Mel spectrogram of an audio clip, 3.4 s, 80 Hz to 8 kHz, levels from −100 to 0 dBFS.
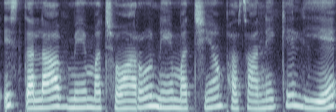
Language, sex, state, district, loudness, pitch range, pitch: Hindi, female, Chhattisgarh, Sukma, -17 LUFS, 195-240 Hz, 210 Hz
